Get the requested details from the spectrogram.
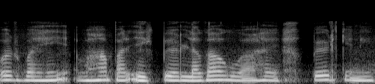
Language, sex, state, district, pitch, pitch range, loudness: Hindi, male, Madhya Pradesh, Bhopal, 190 Hz, 185-200 Hz, -15 LUFS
